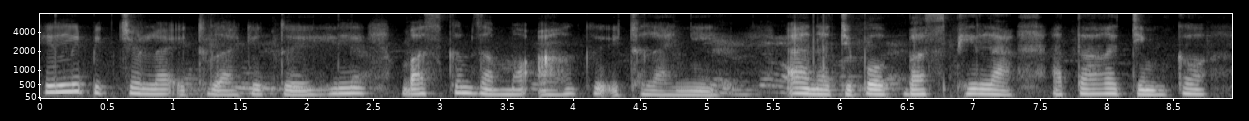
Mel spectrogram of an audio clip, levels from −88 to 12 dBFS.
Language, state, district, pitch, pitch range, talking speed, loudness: Sumi, Nagaland, Dimapur, 165 Hz, 150-180 Hz, 135 wpm, -20 LUFS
